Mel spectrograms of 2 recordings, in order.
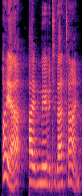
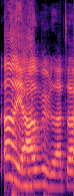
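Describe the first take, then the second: First: It sounds overly invested and eager. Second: It sounds relaxed and casual.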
